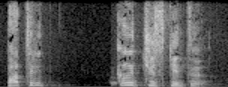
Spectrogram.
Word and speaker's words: 파트리크 쥐스킨트: 대표적인 게 파스티 어, 어, 아, 파트리크 쥐스킨트.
